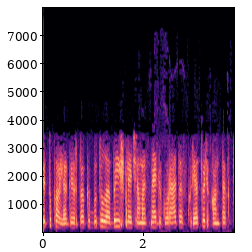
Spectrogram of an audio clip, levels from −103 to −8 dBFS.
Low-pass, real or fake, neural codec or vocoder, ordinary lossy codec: 7.2 kHz; real; none; MP3, 32 kbps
